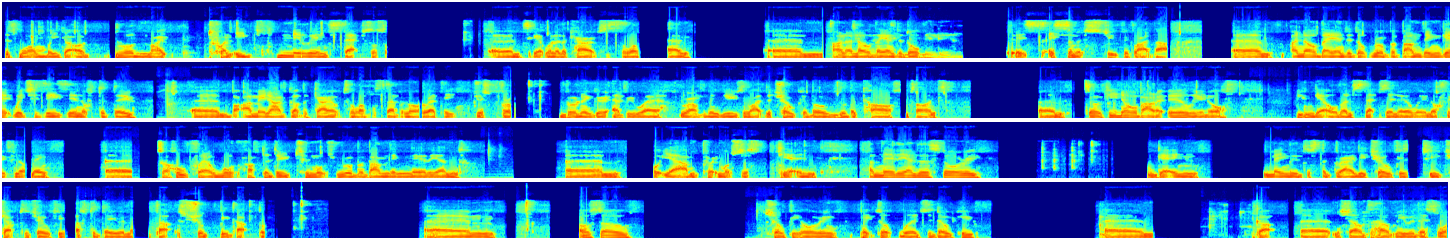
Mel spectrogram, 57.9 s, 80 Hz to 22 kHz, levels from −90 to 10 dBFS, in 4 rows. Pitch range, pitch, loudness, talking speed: 85-95 Hz, 85 Hz, -13 LUFS, 180 wpm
